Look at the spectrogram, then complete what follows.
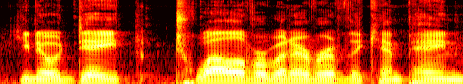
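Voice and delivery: usual speaking voice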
